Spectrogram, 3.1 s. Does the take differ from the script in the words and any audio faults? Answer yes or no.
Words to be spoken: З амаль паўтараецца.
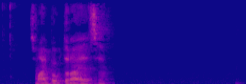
no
